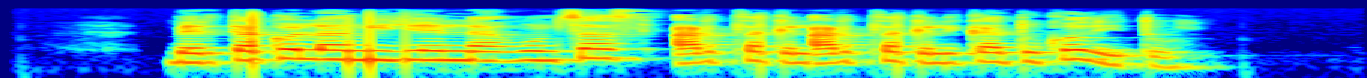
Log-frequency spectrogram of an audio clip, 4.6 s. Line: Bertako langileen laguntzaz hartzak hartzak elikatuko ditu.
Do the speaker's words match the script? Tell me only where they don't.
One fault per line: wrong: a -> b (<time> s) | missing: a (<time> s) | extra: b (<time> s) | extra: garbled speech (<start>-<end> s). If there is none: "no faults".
no faults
